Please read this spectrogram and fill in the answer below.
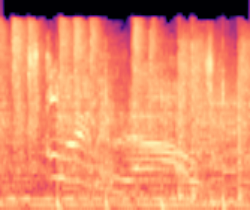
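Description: Recorded power metal music: full band with bass and busy drums, and a lead melody that slides and bends in pitch.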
